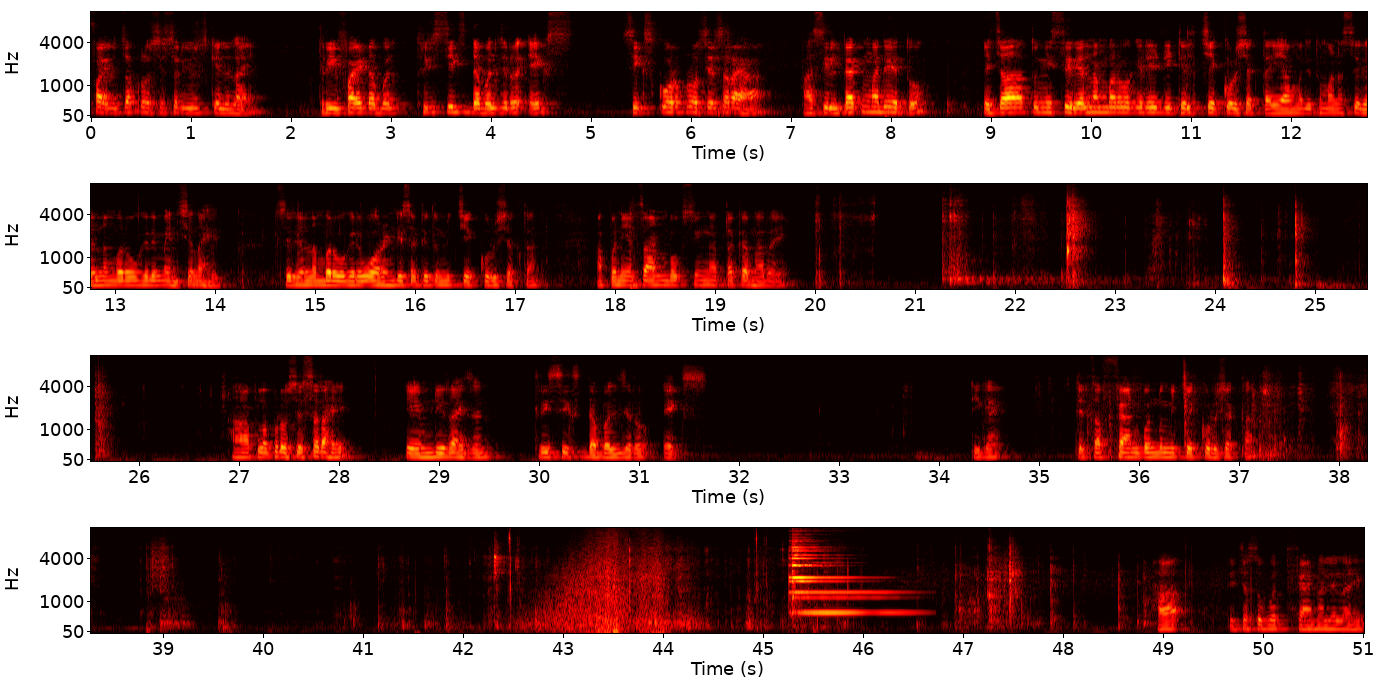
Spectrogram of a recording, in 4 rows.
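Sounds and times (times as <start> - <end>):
bell-like metallic ring: 45.3 - 46.8.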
